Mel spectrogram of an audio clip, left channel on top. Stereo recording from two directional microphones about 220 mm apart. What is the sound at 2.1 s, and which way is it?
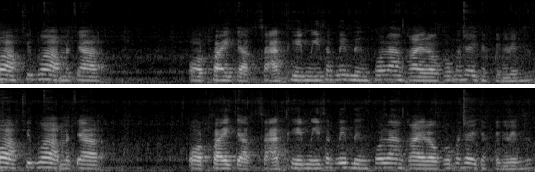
Speech, 20° right (ahead or behind).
